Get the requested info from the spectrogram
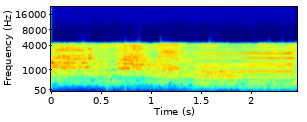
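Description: A group of children singing a Polish Christmas carol together, with held notes over a steady musical accompaniment.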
